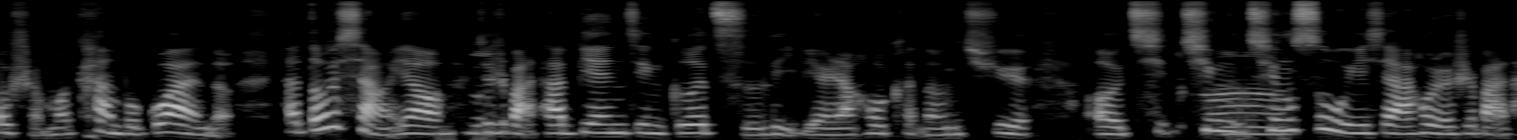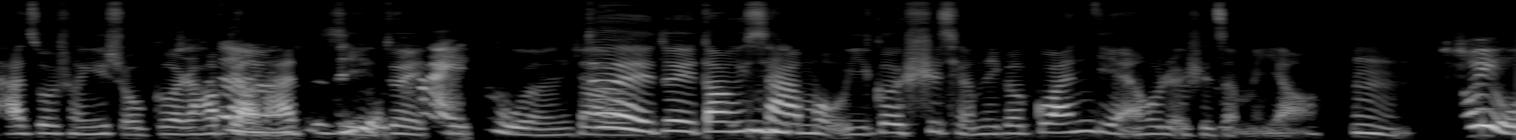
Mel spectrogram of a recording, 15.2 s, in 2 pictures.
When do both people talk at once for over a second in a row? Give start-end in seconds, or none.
8.4-9.8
